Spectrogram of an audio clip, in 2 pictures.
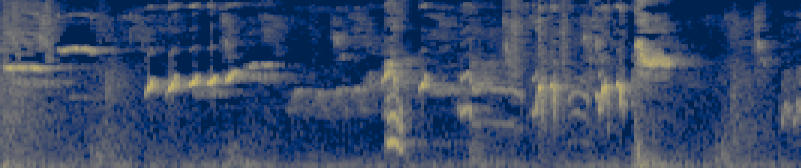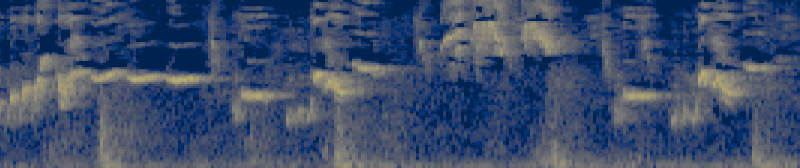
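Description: White-rumped shama in varied, rich song: clear rising whistles, slurred fluty phrases and harsh chattering notes, delivered in quick bursts with brief pauses.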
